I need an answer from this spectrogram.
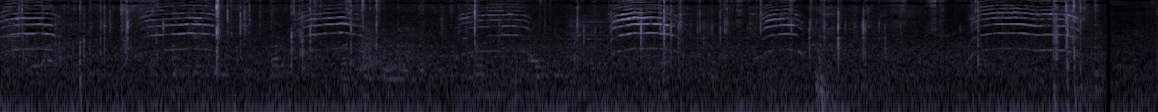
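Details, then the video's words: Domestic cat, hungry and waiting to be fed, recorded on an October morning, meowing repeatedly: about eight short rising-falling harmonic meows spaced roughly every second or two, over low background rumble. "კატა კნავის"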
